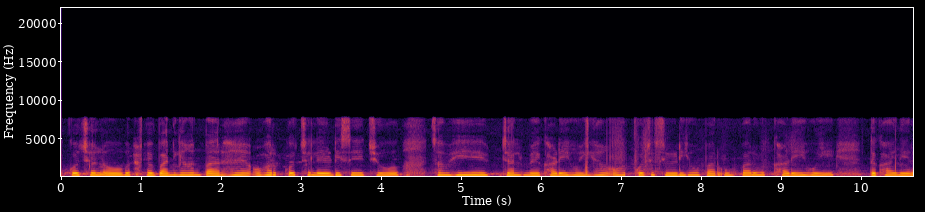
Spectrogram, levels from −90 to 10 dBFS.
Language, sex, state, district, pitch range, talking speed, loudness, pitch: Hindi, female, Maharashtra, Nagpur, 255-275 Hz, 140 wpm, -17 LUFS, 265 Hz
